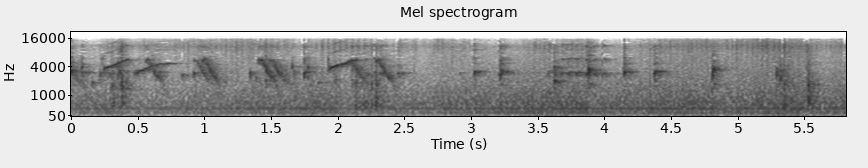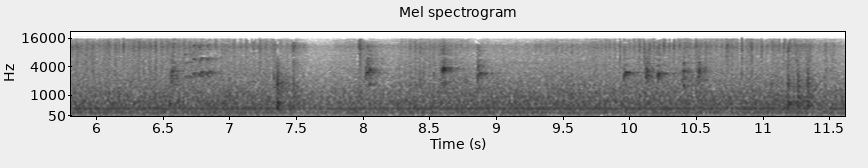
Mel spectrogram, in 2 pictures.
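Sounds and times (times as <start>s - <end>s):
Java sparrow Padda oryzivora chips and metallic tweets: 0.0s - 5.5s, 6.5s - 7.0s, 9.9s - 10.8s
faint steady hum: 0.0s - 11.6s.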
